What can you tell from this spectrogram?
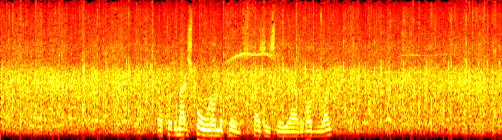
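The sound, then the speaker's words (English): Steady, dense applause from a large crowd all around Carrow Road Stadium fills the whole clip, a constant wash of clapping. A man's voice talks briefly over it in the middle. “Excellent applause around Carrow Road Stadium”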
